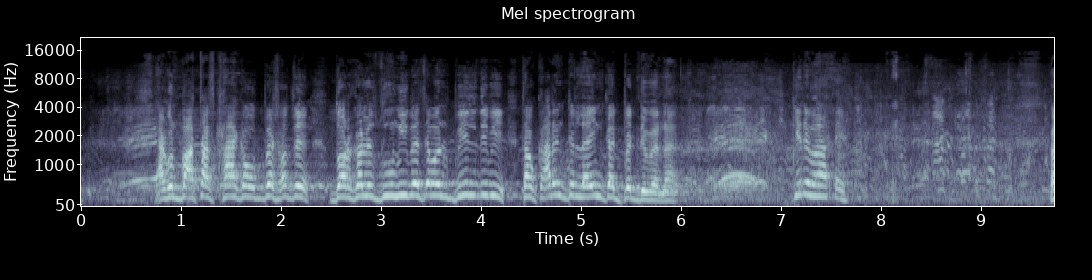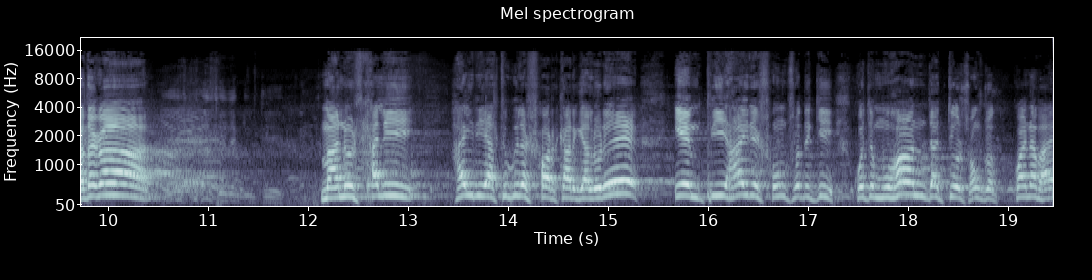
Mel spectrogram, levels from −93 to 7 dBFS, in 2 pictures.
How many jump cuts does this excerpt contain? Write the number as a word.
zero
